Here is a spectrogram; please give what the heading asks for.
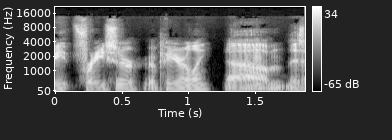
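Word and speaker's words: Brendan Fraser: rallies behind matthew lillard like they do brendan frazier fraser apparently um is how you say it's not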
